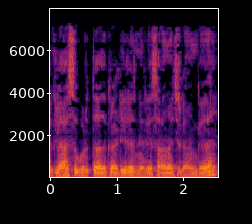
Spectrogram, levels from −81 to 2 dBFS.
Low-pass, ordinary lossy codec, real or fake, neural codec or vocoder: 7.2 kHz; MP3, 32 kbps; fake; vocoder, 24 kHz, 100 mel bands, Vocos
